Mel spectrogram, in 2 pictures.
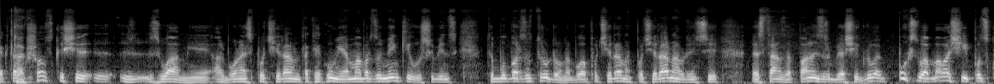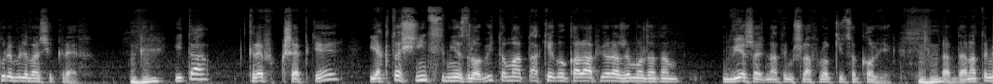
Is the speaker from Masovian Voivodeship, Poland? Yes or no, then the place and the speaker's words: yes; Warsaw, Masovian Voivodeship, Poland; bo ja się urodziłem na Powiślu, wychowywałem się na Powiślu, no i tam właśnie też zacząłem ćwiczyć zapasy.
